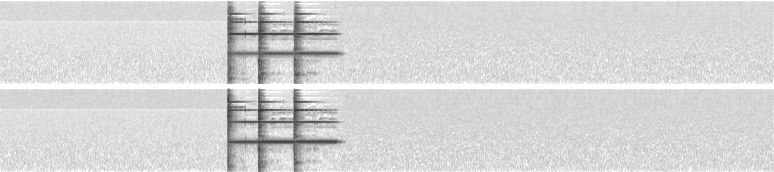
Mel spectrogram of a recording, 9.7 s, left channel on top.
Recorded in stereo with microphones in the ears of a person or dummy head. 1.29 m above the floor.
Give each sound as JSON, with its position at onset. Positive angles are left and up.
{"t": 2.9, "sound": "a buzzer", "side_deg": -75, "distance_m": 1.0}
